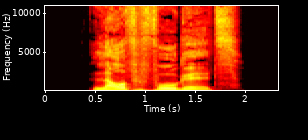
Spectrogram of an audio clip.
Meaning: genitive of Laufvogel
- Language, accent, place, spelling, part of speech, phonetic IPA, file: German, Germany, Berlin, Laufvogels, noun, [ˈlaʊ̯fˌfoːɡl̩s], De-Laufvogels.ogg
